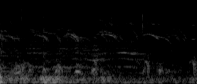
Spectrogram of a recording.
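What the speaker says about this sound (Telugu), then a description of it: "కోడి పిల్లలు తీసింది." Chickens and newly hatched chicks clucking and peeping softly nearby, a quiet cluster of short calls and chirps with faint background noise and no talking.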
